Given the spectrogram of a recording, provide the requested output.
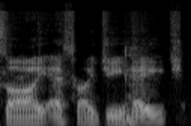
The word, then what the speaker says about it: Si: It's pronounced Sigh.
